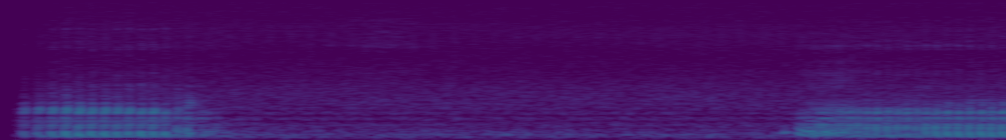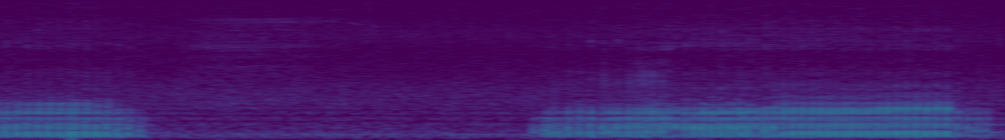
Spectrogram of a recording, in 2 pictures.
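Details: French Bulldog indoors snoring while pretending to sleep to avoid going outside for a wee: three low, rattling, rapidly pulsed snore bouts about every three to four seconds, with quiet gaps between.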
